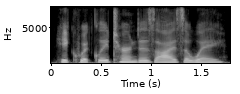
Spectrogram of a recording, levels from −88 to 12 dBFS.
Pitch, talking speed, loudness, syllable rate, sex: 195 Hz, 200 wpm, -17 LUFS, 5.3 syllables/s, female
